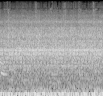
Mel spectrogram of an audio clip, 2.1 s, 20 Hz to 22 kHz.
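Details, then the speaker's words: Small-block Chevy 350 with four-barrel carburetor in a C10, idle mixture screw set with a vacuum gauge. Once the screw is backed to the stable point, idle clears up into a steady, even rumble with no stumble or hunting. "turn it back to where it's stable a little bit more right there you hear it clear up you'll see how that needle is stop"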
